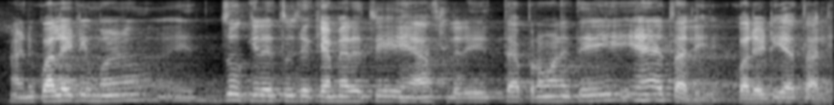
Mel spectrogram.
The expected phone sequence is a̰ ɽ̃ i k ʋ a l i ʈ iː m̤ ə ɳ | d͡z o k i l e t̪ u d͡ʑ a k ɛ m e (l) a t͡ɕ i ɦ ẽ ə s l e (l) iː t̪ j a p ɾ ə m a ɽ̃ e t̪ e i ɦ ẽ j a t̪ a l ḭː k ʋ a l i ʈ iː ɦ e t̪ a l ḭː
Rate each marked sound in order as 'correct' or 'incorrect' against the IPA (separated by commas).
incorrect, correct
